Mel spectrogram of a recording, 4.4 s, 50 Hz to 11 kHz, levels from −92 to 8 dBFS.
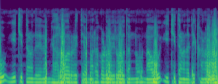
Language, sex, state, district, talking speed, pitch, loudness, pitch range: Kannada, male, Karnataka, Bangalore, 95 wpm, 135 Hz, -17 LUFS, 130-140 Hz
